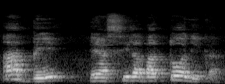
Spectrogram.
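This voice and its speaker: Slow-talking man teaching in an echoey room. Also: a little high, mellow. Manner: slow, explanatory, repeats key terms. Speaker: Spanish teacher. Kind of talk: recorded classroom lesson. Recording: echoey room, distant from mic.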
